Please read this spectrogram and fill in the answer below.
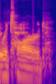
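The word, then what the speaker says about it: ritard: You pronounce it retard.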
